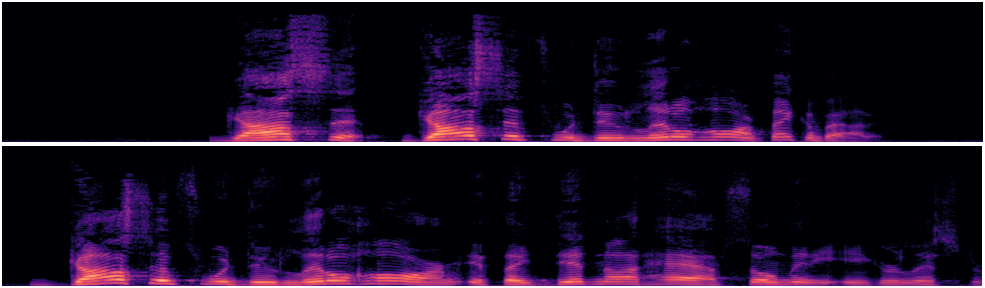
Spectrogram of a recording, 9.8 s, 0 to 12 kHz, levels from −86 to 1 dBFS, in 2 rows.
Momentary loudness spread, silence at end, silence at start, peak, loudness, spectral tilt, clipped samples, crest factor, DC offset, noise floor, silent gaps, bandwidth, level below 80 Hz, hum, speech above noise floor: 18 LU; 0 s; 1.15 s; -8 dBFS; -27 LUFS; -6 dB/octave; under 0.1%; 20 dB; under 0.1%; -78 dBFS; none; 11 kHz; -70 dBFS; none; 51 dB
